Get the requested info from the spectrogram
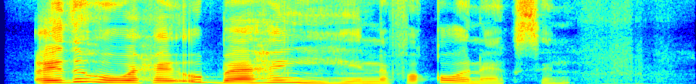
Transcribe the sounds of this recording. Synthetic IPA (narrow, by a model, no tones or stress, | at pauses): ʕɛjðɐɦʊwɑħɑjʔʊbaːɦɐnjɪɦiːnːɐfɑqɔwɑnaːɡsɐn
